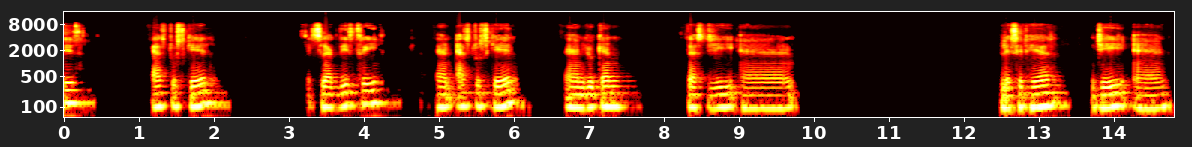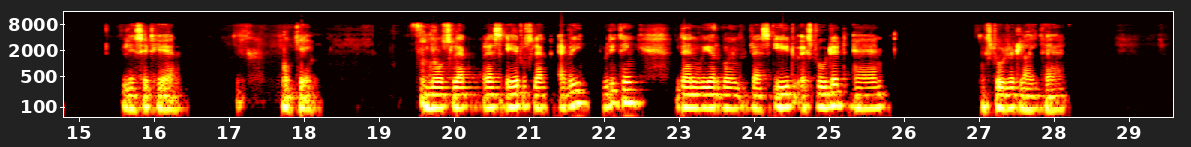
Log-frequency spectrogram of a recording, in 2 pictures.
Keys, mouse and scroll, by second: 1.6 click, 2.3 click, 3.5 click, 4.0 click, 5.3 s, 7.8 click, 9.1 s, 10.7 click, 12.4 g, 17.4 click, 18.7 g, 21.1 click, 21.7-22.6 scroll down 2, 22.6 middle click, 23.5-23.8 scroll down 1, 24.1 middle click, 24.9 a, 28.6 e.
